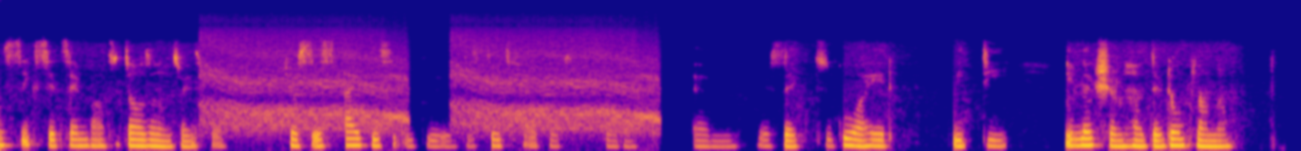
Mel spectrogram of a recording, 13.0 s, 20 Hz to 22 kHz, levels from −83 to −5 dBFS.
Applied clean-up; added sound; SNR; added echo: none; Sawing; 12 dB; none.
